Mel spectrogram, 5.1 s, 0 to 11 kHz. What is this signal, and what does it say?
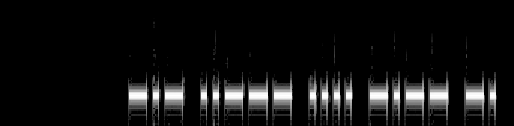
Morse code, heard as a keyed tone, about 21 wpm, 700 Hz. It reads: K2HYN
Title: USA Call Signs - 5 Characters - 20wpm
